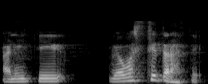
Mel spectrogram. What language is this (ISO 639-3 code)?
mar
